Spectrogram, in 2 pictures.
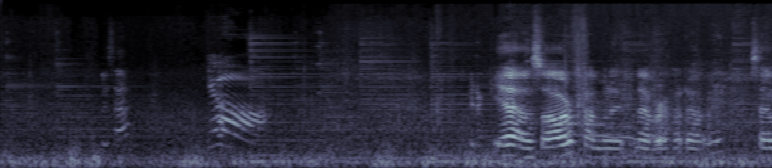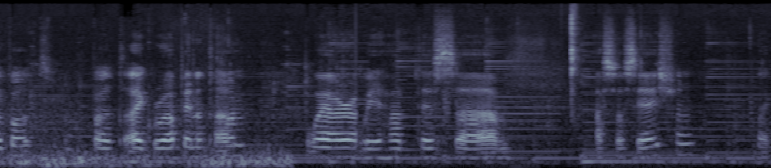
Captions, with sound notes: (talking in foreign language) Yeah, so our family never had a sailboat but I grew up in a town where we had this association,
